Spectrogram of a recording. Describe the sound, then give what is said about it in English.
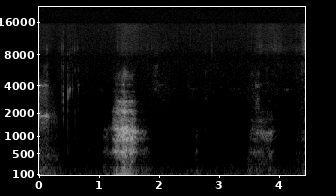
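A person yawns, a drawn-out, voiced yawn that swells and fades, followed a moment later by a softer, breathy exhale. The background is otherwise quiet. “So what I did with that is I started to yawn.”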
